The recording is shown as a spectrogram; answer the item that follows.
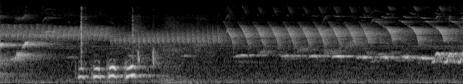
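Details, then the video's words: Adult brown-pied (blorok) white-rumped shama, a caged bird in Jakarta, Indonesia, pitted against a rival. A short clear whistle and low chattering notes lead into a thin, rapid series of high buzzy strokes over a steady faint whistle. "Murai Batu Pastol Blorok Extreme Double Ring Apbn Bnr Gacor"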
